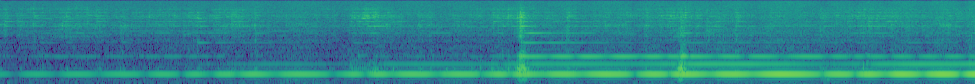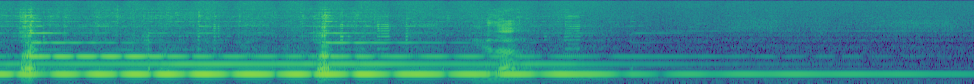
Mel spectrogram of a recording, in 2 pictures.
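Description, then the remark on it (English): A singing bowl is struck and then its rim is rubbed around the top like a champagne glass, humming with a steady, pure ringing tone that swells and pulses, a few light knocks sounding along the way, before the note stops and fades. “And then the singing part does this, and I'm doing like a champagne glass around the top.”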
